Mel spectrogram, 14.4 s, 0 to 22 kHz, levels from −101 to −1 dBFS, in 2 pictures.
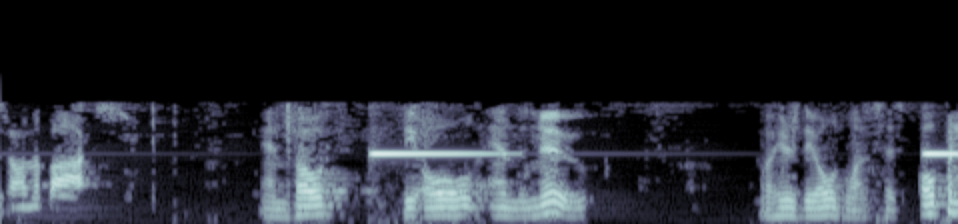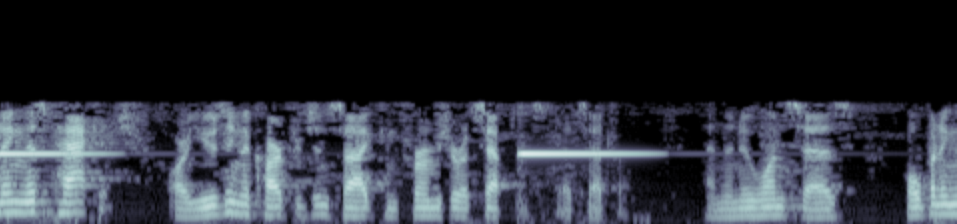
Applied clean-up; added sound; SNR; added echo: classical method spectral subtraction.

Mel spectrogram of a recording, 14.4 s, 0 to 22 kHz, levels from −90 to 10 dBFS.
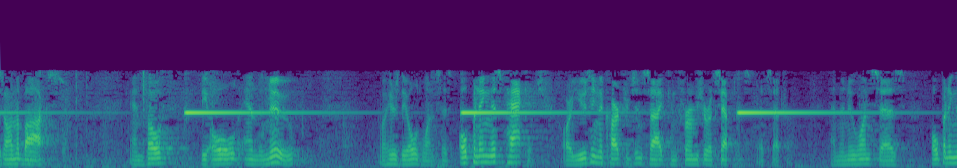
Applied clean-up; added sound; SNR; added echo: none; Glockenspiel; -1 dB; none.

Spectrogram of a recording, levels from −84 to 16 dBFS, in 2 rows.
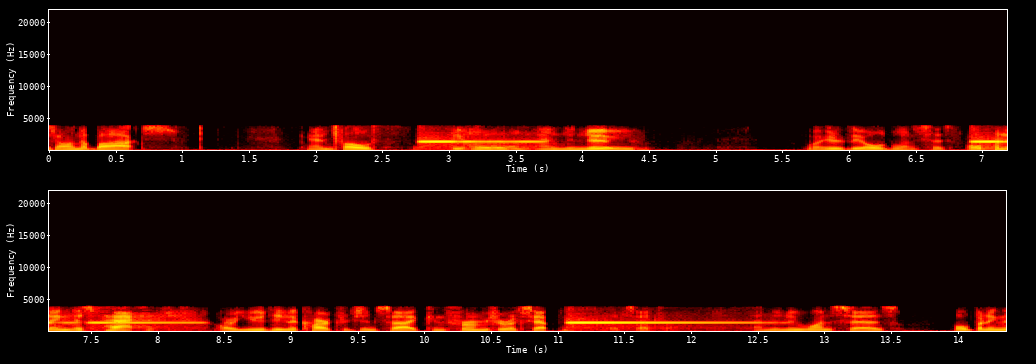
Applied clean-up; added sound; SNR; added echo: neural diffusion model UNIVERSE++.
